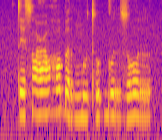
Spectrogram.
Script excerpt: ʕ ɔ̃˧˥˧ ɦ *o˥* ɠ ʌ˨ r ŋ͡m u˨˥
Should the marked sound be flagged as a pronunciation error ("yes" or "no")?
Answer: yes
